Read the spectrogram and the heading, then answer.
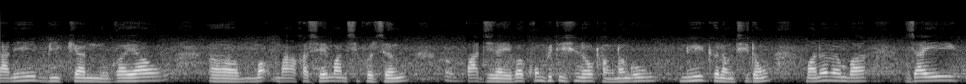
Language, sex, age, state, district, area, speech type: Bodo, male, 45-60, Assam, Chirang, rural, spontaneous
